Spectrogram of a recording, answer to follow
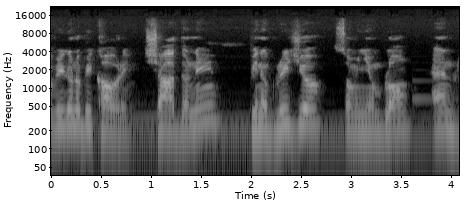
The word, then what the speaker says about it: Chardonnay: Like Chardonnay, if you pronounce it correctly according to the letters, it's written in English, it's Chardonnay, but the pronounce is Chardonnay. It's different.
